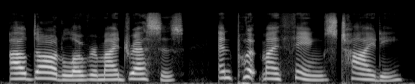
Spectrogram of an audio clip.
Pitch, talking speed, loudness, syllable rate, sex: 235 Hz, 145 wpm, -17 LUFS, 3.9 syllables/s, female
